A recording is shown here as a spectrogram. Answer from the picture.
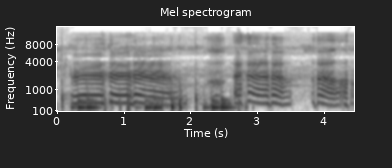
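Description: Boots, Dora's friend, sobs and wails after hurting his leg, in several drawn-out, wavering bursts, the high pitch sliding downward, with short catches of breath between cries and a brief pause before the last one.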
